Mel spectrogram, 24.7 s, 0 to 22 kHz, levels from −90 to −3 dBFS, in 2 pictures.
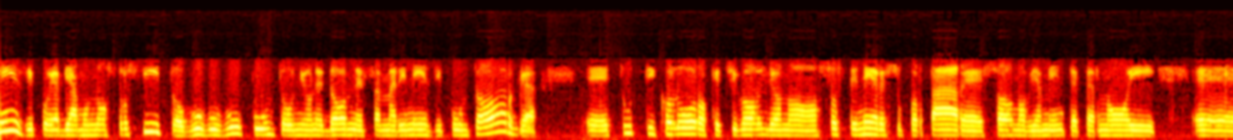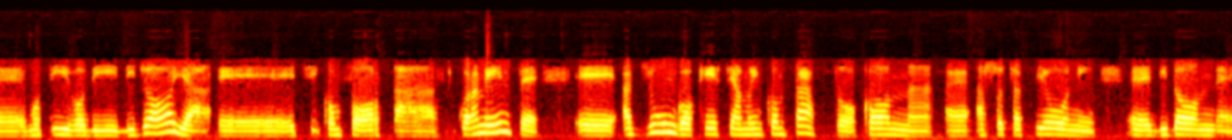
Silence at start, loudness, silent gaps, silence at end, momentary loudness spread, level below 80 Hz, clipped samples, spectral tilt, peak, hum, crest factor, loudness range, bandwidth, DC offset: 0 s; -17 LUFS; none; 0 s; 8 LU; -58 dBFS; under 0.1%; -8 dB/octave; 0 dBFS; none; 16 dB; 3 LU; 4.8 kHz; under 0.1%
